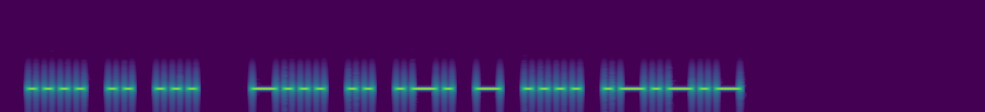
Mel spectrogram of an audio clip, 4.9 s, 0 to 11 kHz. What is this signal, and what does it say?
Morse code, heard as a keyed tone, about 30 wpm, 700 Hz. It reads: HIS BIRTH.
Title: Sentences from Top 900 Words 30wpm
